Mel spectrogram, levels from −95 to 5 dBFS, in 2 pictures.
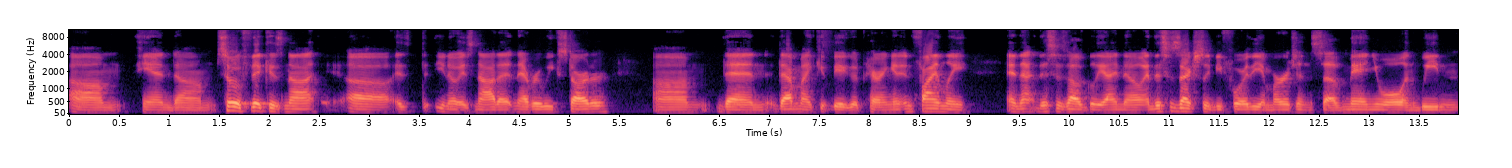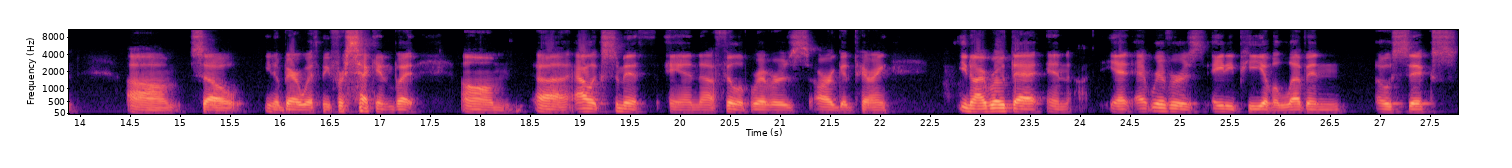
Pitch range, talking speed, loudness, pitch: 95-110 Hz, 175 wpm, -23 LUFS, 105 Hz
